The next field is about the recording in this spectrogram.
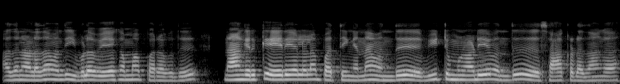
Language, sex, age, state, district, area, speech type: Tamil, female, 30-45, Tamil Nadu, Tiruppur, rural, spontaneous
